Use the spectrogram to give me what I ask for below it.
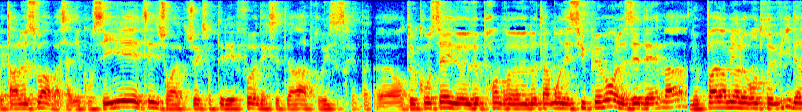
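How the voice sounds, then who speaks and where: A fitness YouTuber talks straight to his audience in a relaxed, slangy way, full of familiar asides. The man's voice is mellow and warm, of middling pitch. The sound bounces around a bare, echoey room. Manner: chatty, slangy, addresses viewer as "tu". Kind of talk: casual talk to camera.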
